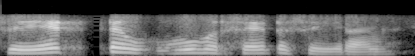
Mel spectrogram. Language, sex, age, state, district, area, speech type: Tamil, female, 30-45, Tamil Nadu, Theni, rural, conversation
